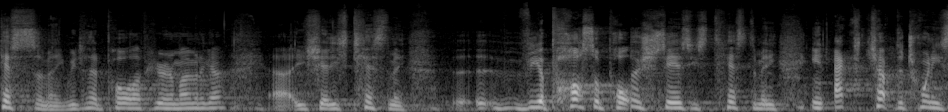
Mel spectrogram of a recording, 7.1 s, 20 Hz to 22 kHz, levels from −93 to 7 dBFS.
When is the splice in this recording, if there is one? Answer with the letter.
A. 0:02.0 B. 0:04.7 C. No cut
B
